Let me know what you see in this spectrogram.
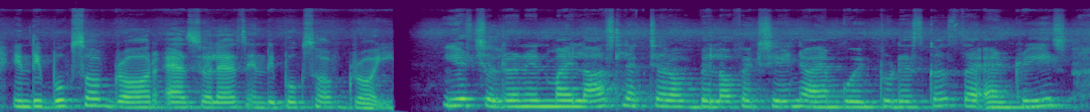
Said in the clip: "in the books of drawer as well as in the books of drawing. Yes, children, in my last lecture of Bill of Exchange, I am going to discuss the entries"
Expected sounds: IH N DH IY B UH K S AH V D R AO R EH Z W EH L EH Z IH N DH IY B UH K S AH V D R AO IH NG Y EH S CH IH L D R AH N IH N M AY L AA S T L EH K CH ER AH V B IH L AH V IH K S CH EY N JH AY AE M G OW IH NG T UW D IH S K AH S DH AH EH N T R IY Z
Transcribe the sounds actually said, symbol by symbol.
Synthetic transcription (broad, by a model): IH N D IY B UH K S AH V D R AO R EH Z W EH L EH Z IH N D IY B UH K S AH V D R AO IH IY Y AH CH IH L D R AH N IH N M AY L AA S T L EH K CH ER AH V B IH L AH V IH K S CH EY N JH AY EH M G OW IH NG T UW D IH S K AH S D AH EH N T R IY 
